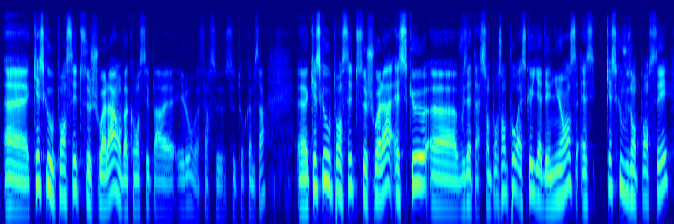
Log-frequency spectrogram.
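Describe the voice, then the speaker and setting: Young guy from northern france hosting a podcast in his living room, keeps stalling and restarting, mid pitch. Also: animated. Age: young adult. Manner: halting, many hesitations and restarts. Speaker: podcast host. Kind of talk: casual podcast discussion.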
